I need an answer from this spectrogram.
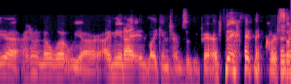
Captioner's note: man laughs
